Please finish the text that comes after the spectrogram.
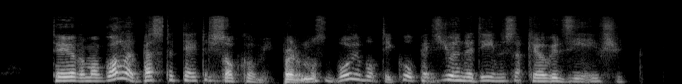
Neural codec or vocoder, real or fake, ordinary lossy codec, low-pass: codec, 16 kHz in and 24 kHz out, 0.4 kbps, LongCat-Audio-Codec, fine tuned four codebook decoder; fake; AAC, 32 kbps; 9.9 kHz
